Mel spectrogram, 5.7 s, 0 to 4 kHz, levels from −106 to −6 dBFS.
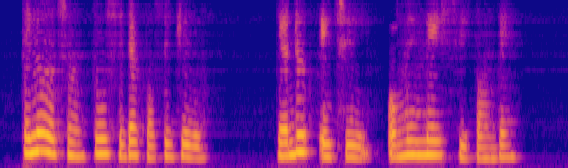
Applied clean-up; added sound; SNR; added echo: neural mask model DeepFilterNet 3.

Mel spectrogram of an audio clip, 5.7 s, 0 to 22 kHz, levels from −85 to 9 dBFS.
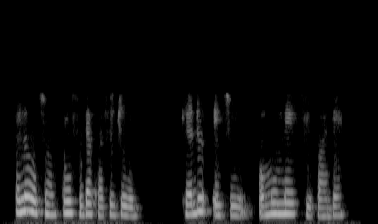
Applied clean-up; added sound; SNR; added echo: neural mask model Resemble Enhance denoiser.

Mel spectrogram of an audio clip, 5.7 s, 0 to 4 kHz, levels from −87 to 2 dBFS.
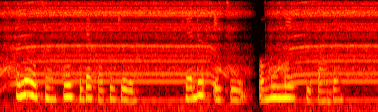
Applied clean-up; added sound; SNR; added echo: none; Tools; 7 dB; none.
